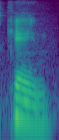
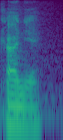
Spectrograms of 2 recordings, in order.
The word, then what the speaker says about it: Kane: Kane Friday's trying to help you pronounce his name, which is Kane, not Kanye.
